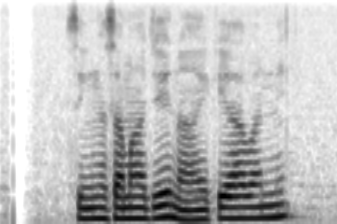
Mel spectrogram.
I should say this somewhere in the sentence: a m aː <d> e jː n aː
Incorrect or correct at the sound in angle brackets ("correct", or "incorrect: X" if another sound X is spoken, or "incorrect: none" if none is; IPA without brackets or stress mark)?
incorrect: d͡ʒ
